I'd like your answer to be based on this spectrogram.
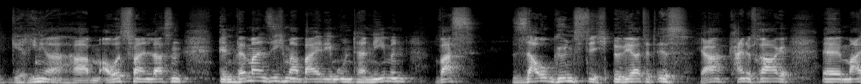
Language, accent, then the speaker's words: German; Berlin, Germany; Ich bin Berliner. Ich motze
